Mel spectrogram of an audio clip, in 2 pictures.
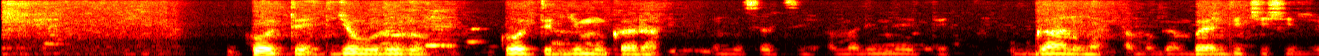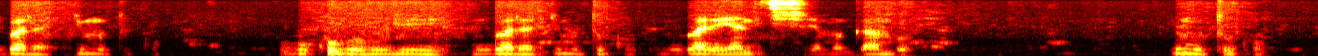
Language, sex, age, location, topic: Kinyarwanda, male, 18-24, Kigali, government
